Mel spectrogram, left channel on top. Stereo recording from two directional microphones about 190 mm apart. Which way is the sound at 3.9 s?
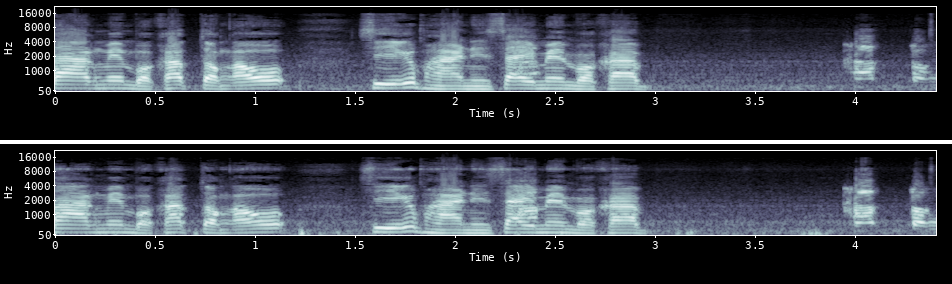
60° right (ahead or behind).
